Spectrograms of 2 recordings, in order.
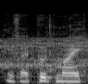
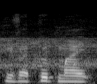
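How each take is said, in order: Both takes have the same delivery.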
